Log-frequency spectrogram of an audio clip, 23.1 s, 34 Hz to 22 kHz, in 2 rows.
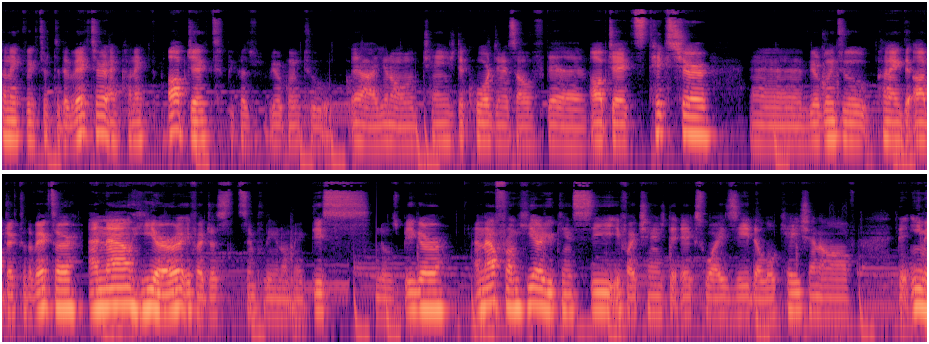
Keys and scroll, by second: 9.0 typing.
